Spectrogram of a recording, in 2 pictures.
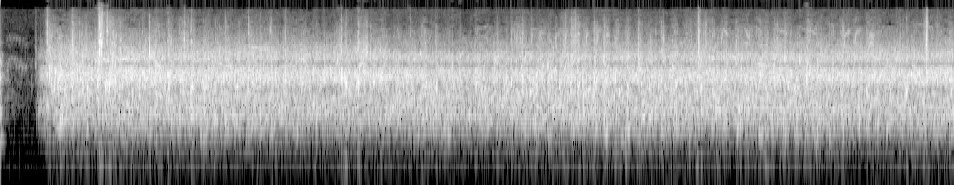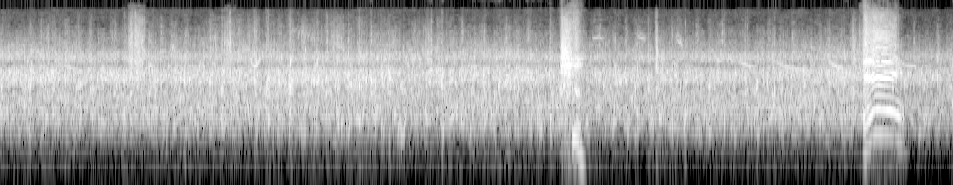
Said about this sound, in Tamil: இவ்வளவு தண்ணி போகுது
